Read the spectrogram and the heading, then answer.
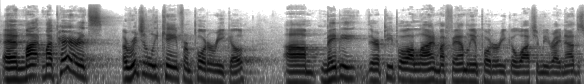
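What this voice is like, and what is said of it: New Jersey accent. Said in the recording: “this Jersey accent”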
